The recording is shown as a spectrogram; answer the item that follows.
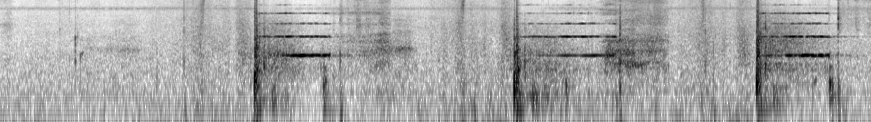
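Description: Steel throwing spike knocked three times about two seconds apart, each a sharp clank followed by a brief bell-like metallic ring.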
